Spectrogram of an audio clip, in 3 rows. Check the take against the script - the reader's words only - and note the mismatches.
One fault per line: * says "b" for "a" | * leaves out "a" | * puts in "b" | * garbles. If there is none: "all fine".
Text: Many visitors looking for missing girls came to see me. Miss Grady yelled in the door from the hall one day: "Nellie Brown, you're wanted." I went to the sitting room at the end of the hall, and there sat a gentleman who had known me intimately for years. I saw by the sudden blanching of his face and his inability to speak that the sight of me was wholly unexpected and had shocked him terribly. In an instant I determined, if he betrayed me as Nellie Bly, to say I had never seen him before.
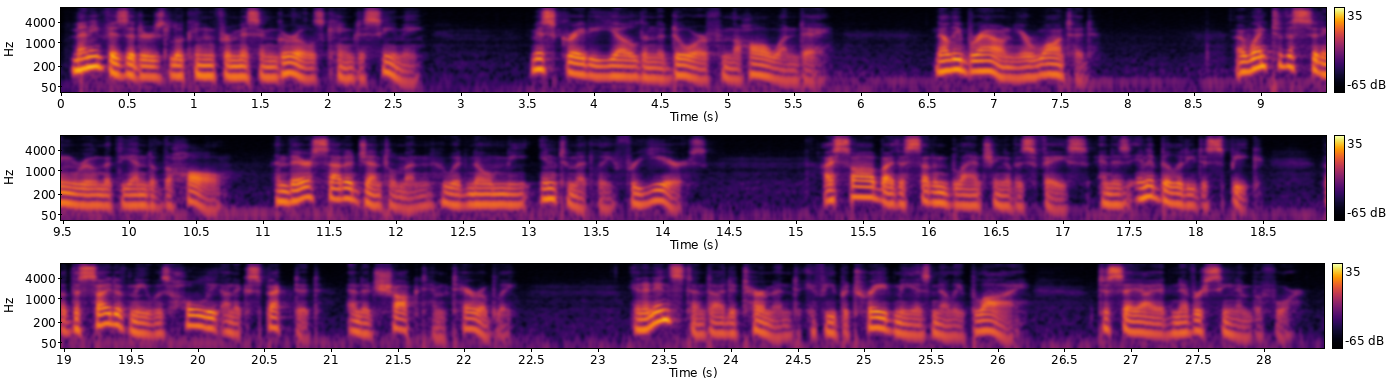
all fine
